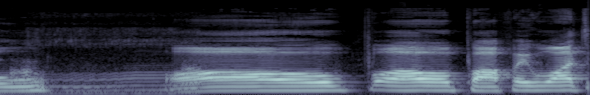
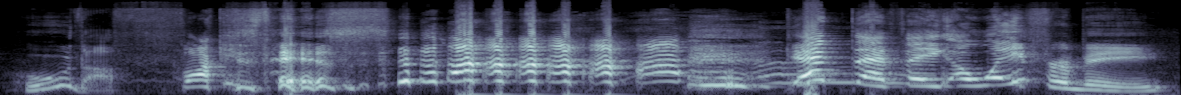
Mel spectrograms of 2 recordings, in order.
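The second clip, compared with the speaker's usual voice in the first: dog voiced through laughter; 9 semitones higher, 6 dB louder than usual. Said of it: "Dog is like".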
